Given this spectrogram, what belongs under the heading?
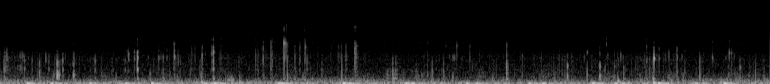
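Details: Sudden stomach rumbling in a person who was neither hungry nor too full, felt in the pit of the gut and eased by a snack; deep gurgling rumbles with bubbly pops and squeaks; borborygmi.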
